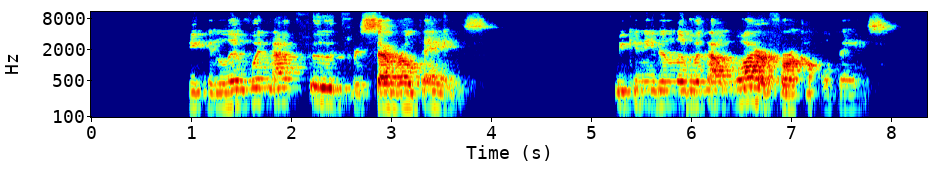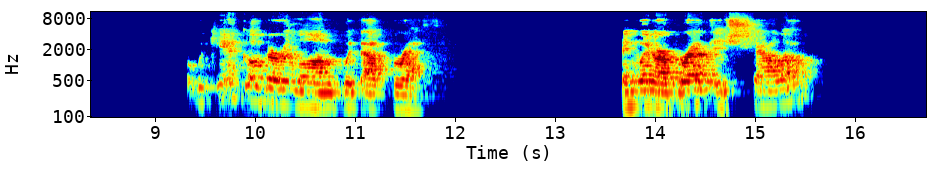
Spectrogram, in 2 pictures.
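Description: A woman speaks calmly and softly into a close microphone, in short phrases with pauses.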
